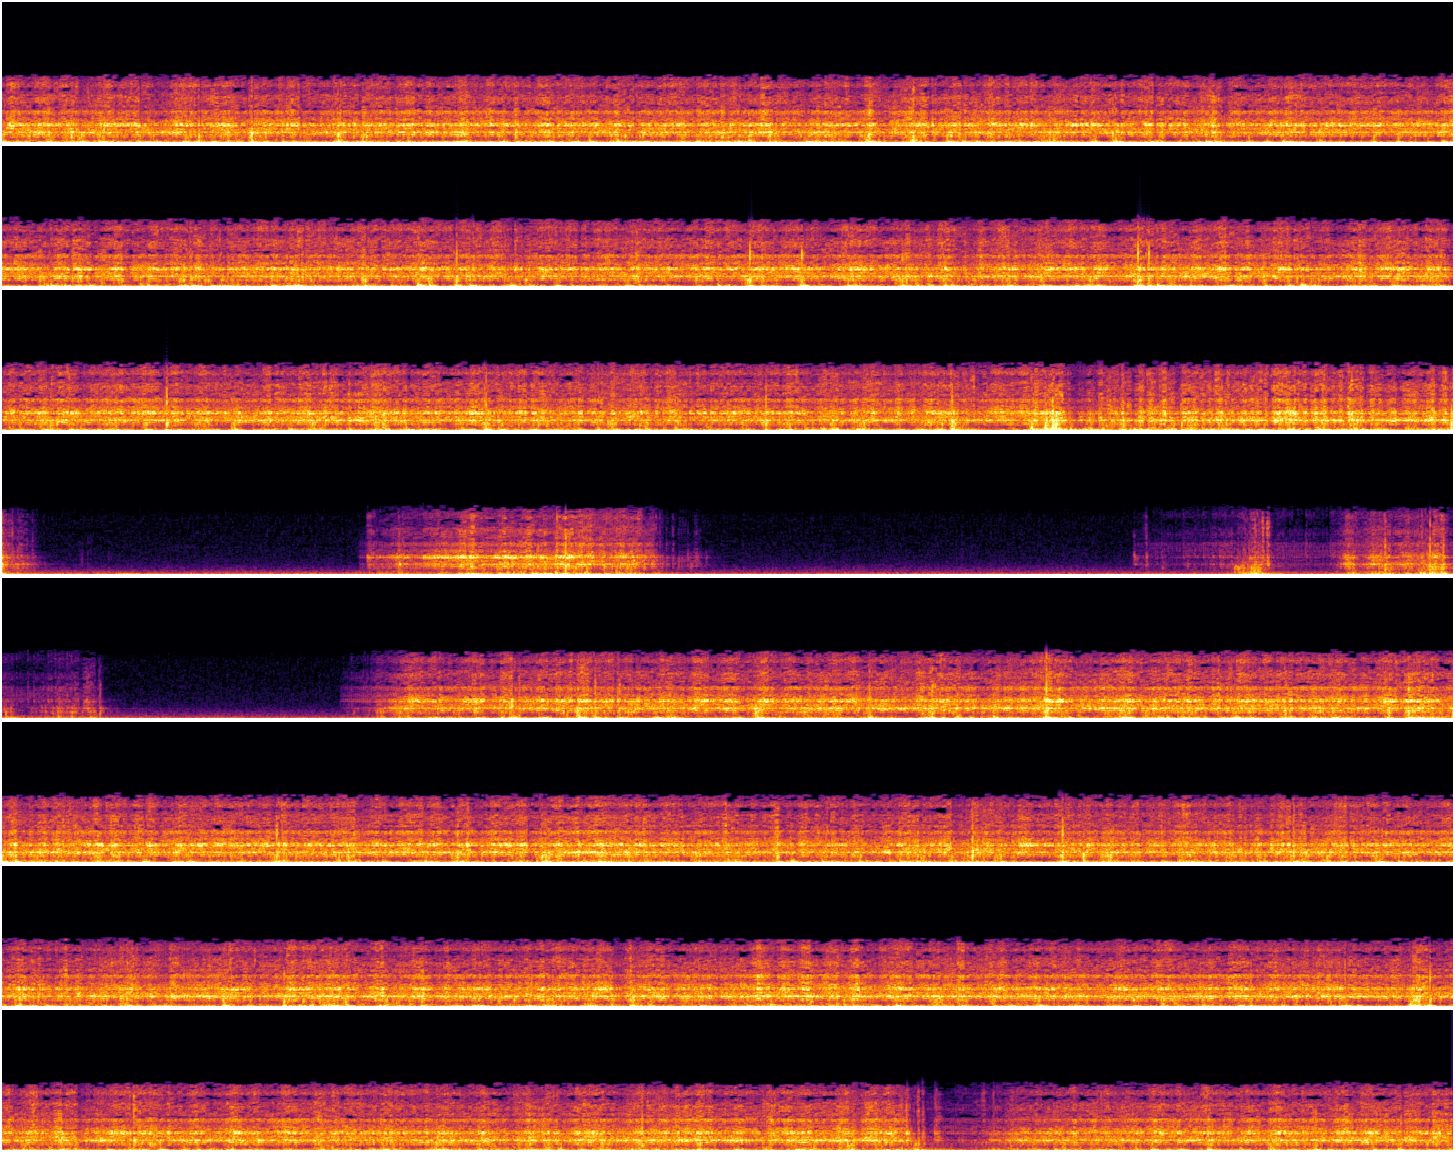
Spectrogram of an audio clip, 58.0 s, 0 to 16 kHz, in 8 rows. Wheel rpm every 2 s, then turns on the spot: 70, 70, 70, 70, 70, 70, 60, 70, 70, 70, 60, 10, 30, 0, 20, 20, 70, 70, 60, 70, 70, 60, 70, 70, 70, 60, 70, 60, 60.
28-30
